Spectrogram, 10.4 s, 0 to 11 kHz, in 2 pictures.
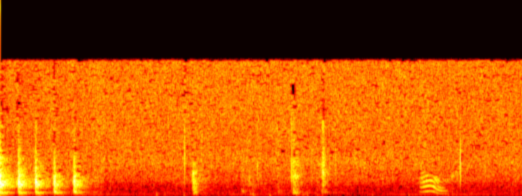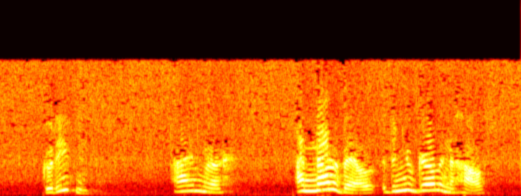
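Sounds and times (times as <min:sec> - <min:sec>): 
firm knocks on a wooden door: 0:00.0 - 0:01.0
speech: 0:05.7 - 0:06.2, 0:07.0 - 0:07.6, 0:08.2 - 0:10.2.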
